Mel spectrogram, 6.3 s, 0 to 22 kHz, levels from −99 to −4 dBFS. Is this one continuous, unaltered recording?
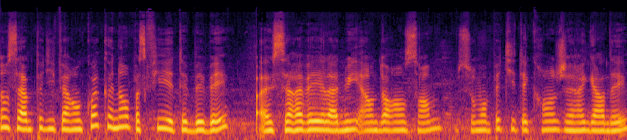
no; 1 cut; at 1.5 s

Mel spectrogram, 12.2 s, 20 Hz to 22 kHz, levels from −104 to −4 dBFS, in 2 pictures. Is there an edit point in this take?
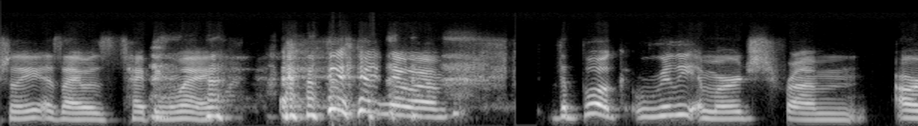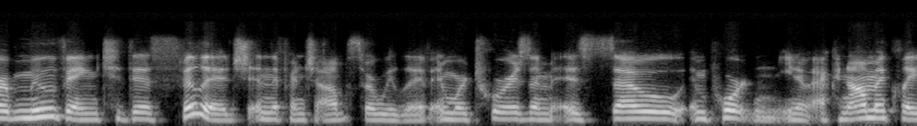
no; 0 cuts

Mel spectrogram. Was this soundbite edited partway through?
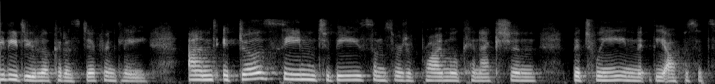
no; 0 cuts

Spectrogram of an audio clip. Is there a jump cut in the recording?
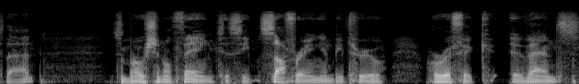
yes; 3 cuts; at 1.2 s, 2.5 s, 3.5 s

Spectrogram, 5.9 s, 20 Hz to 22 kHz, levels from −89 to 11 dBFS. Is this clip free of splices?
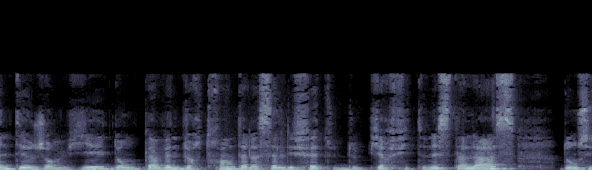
yes; 0 cuts

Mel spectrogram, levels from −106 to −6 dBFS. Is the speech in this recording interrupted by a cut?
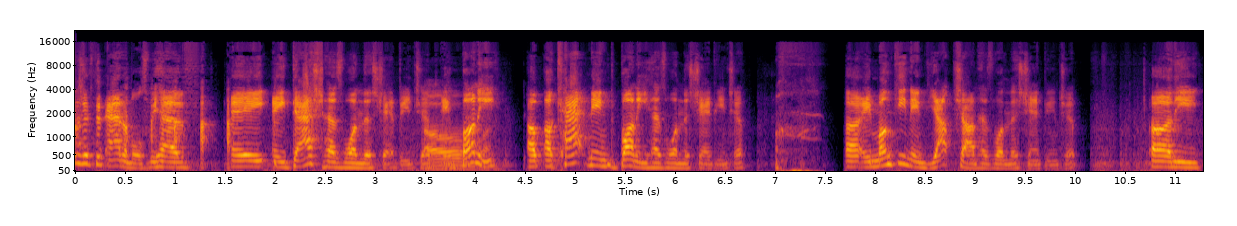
yes; 1 cut; at 2.5 s

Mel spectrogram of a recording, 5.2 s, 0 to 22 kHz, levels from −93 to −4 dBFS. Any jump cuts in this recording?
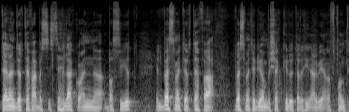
no; 0 cuts

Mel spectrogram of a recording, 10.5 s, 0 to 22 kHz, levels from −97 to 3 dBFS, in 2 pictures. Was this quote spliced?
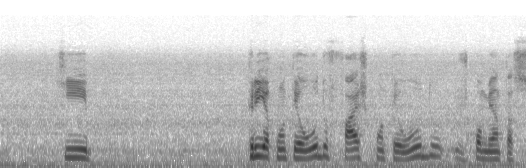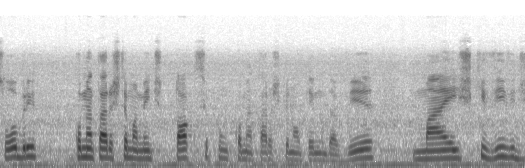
yes; 1 cut; at 4.7 s

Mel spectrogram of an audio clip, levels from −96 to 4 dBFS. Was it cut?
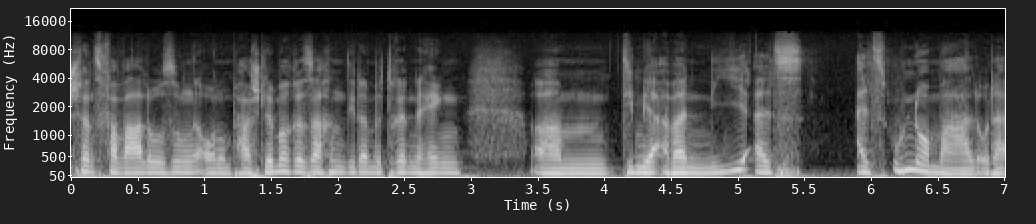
no; 0 cuts

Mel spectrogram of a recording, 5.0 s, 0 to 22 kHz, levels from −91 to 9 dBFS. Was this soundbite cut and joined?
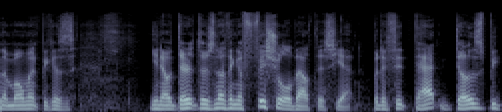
no; 0 cuts

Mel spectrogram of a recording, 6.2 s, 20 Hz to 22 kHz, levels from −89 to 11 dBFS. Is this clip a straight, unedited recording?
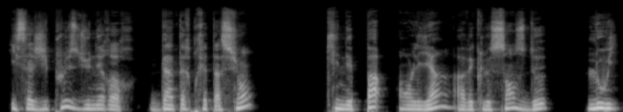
yes; 0 cuts

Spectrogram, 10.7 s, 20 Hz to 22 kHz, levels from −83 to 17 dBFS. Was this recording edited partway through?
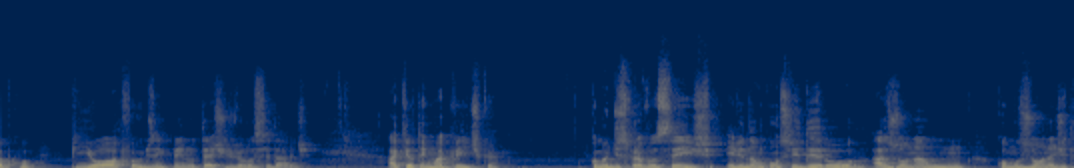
yes; 1 cut; at 5.9 s

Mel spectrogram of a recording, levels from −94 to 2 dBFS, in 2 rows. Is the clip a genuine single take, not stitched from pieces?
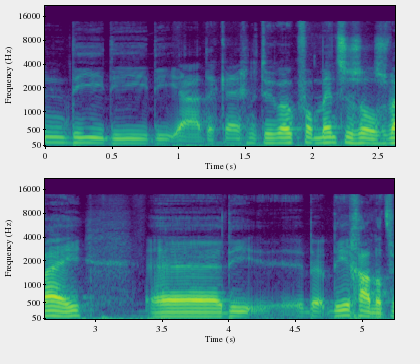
yes; 0 cuts

